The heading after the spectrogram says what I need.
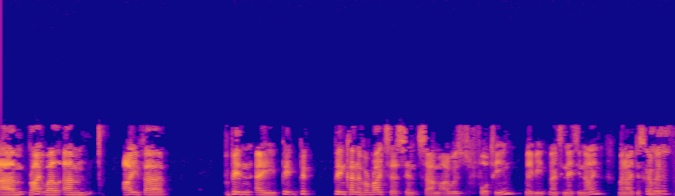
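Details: Adult British man who has stammered since age five, repeating stammer in childhood that later took hold; now much improved, uses voluntary stammering and modification techniques (stammering/stuttering)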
